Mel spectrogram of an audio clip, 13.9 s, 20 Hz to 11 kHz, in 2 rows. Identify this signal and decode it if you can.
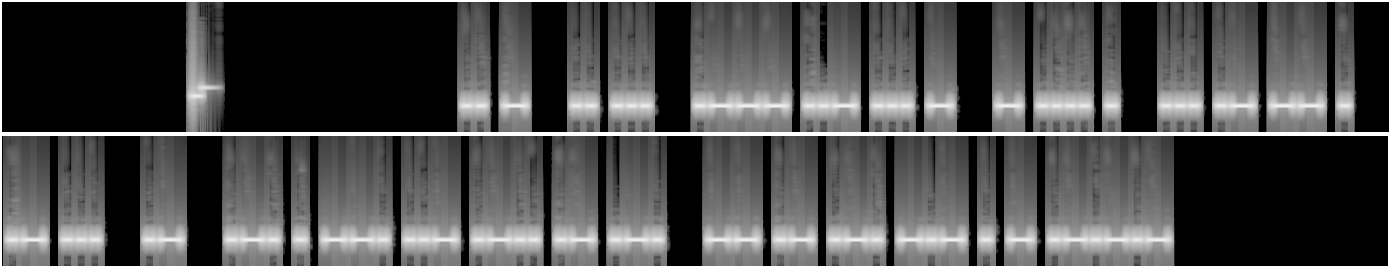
Morse code, heard as a keyed tone, about 34 wpm, 700 Hz. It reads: IT IS JUST THE SAME AS A REGULAR MARKET.
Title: Sentences from Top 1000 Words - Review Part 6 - 35wpm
